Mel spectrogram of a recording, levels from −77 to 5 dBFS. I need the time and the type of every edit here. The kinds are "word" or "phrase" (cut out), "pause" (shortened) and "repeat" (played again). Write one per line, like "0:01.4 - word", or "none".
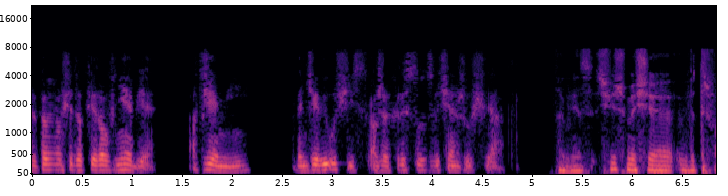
0:01.7 - word
0:02.9 - word
0:03.5 - word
